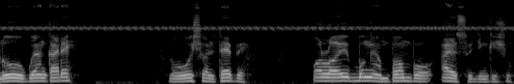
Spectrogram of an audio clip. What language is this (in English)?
Masai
